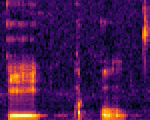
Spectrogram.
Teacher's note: ए और ओ, इनमें आधा मुंह खुलेगा। जब भी आप इनका उच्चारण करोगे आपका मुख आधा खुलेगा। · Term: अर्धविवृत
